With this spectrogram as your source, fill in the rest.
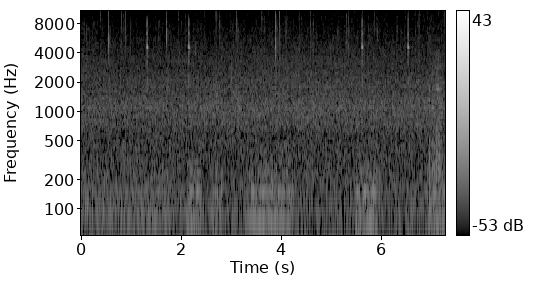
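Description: Rain in the video game Persona 4 Golden: a quiet continuous patter of falling rain with scattered sharper drop ticks and no talk.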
